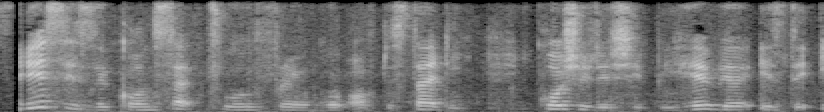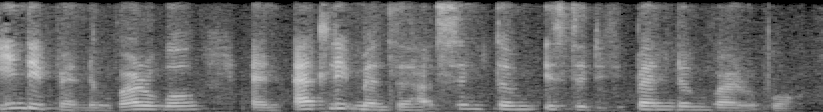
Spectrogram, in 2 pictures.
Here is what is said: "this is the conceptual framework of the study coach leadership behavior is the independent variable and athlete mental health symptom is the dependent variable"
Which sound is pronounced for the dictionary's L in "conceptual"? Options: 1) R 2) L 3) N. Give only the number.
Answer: 2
